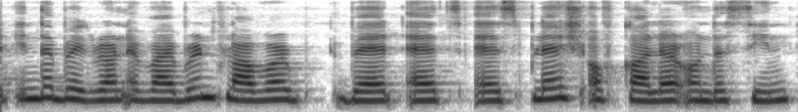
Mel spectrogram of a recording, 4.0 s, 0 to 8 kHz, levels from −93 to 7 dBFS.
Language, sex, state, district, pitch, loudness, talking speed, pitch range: English, female, Arunachal Pradesh, Longding, 220 Hz, -14 LUFS, 225 wpm, 210-235 Hz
